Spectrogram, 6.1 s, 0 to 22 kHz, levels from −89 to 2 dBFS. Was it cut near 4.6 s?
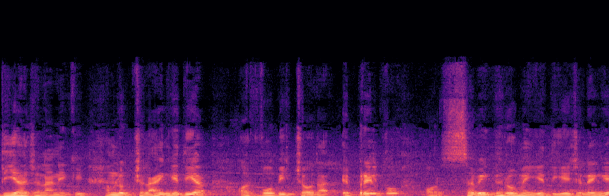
no; 1 cut; at 0.9 s

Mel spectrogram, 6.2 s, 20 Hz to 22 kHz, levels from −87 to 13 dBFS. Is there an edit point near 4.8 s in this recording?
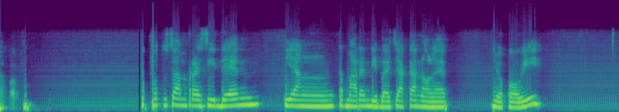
no; 1 cut; at 1.2 s

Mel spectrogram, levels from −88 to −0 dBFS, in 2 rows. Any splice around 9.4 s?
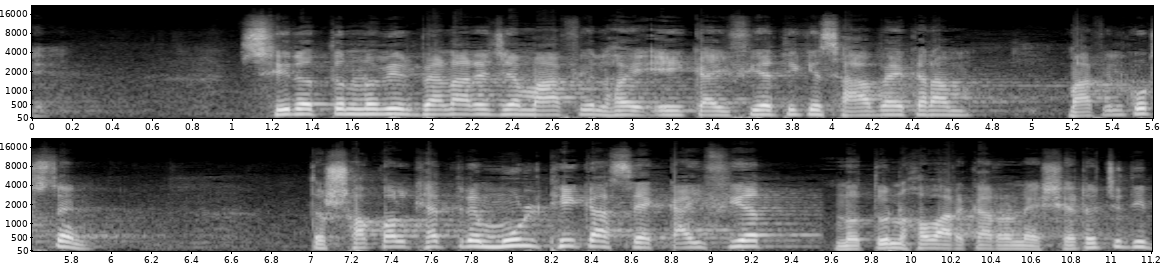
yes; 1 cut; at 9.4 s

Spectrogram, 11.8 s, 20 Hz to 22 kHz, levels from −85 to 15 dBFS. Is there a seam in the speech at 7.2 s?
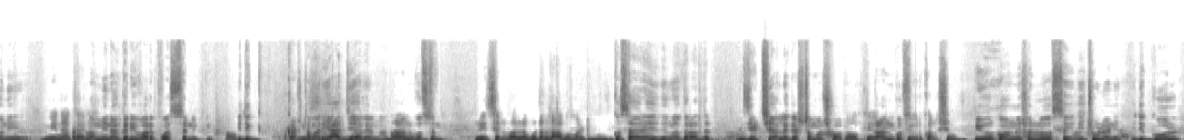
no; 2 cuts; at 2.7 s, 9.1 s

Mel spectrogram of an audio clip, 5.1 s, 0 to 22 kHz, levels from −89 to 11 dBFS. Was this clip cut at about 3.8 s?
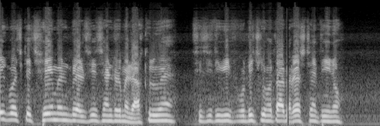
yes; 1 cut; at 3.8 s

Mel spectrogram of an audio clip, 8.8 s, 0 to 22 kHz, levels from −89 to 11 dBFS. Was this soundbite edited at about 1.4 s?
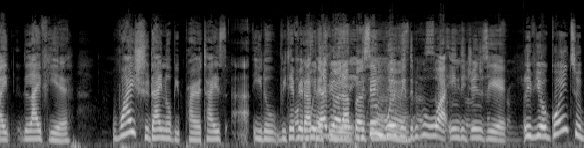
no; 1 cut; at 7.7 s

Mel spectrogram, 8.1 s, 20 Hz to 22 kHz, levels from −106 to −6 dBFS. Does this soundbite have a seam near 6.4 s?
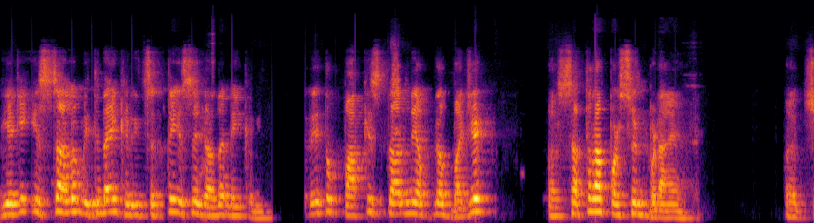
no; 1 cut; at 3.1 s

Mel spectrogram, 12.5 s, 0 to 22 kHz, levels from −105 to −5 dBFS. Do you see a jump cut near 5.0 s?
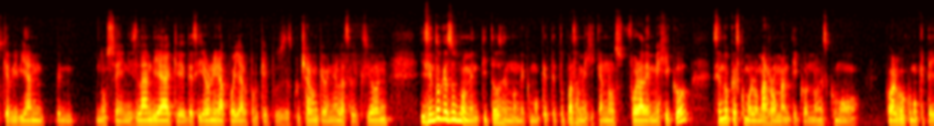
no; 0 cuts

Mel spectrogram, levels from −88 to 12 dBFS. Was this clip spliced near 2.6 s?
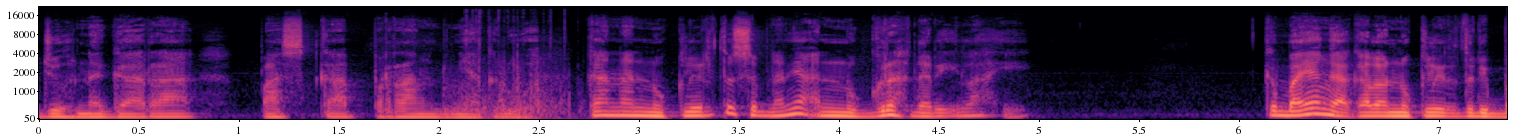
yes; 1 cut; at 2.6 s

